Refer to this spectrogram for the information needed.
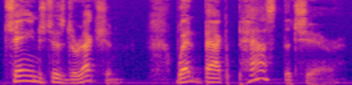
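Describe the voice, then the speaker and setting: A man reading a ghost story as scripted dramatic narration, in a theatrical, measured storytelling manner. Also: medium pitch, sing-song, vocal fry, breathy edge. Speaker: audiobook narrator.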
